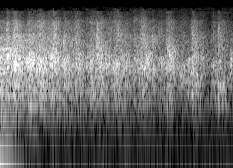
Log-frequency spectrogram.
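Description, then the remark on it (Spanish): A crowd at a sermon applauds the Lord steadily, a dense wash of many hands clapping at once, sustained and fairly loud for a few seconds with no voices standing out. “Que alguien aplauda al Señor, porque Él confortará tu alma.”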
